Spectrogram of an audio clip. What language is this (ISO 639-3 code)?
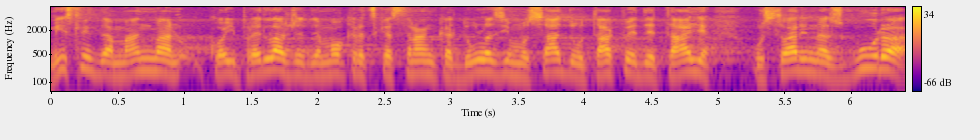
srp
